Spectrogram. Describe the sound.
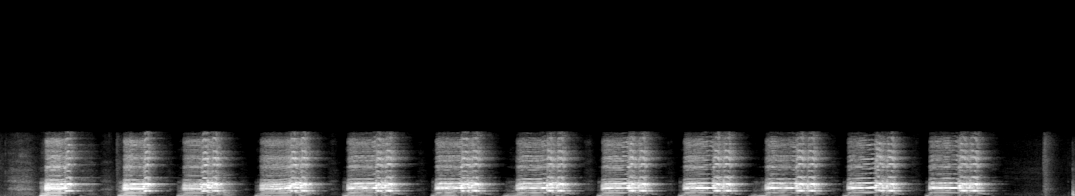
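A goose call blown in a double cluck pattern, demonstrated in a goose-calling lesson: a long steady series of evenly spaced, loud honking clucks, each short and sharp, repeated with a regular rhythm and no voices.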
